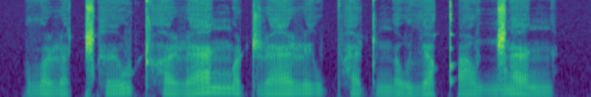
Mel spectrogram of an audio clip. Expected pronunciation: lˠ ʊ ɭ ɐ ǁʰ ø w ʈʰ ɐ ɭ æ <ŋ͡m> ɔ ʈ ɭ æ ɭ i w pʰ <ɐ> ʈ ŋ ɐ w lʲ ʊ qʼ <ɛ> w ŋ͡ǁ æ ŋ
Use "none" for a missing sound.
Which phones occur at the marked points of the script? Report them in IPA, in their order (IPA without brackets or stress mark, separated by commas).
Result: ŋ, æ, ɛ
